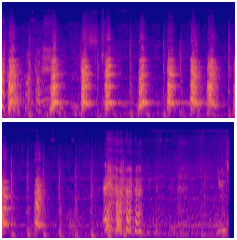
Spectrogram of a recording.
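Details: Dog at home barking nonstop at the owner's mother exercising on a treadmill; a rapid series of about fifteen sharp barks, roughly two per second, ending in a burst of yips, over a steady mechanical hum.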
